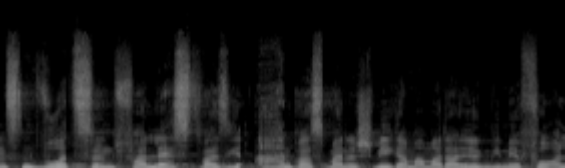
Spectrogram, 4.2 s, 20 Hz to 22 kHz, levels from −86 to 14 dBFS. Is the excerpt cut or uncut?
cut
